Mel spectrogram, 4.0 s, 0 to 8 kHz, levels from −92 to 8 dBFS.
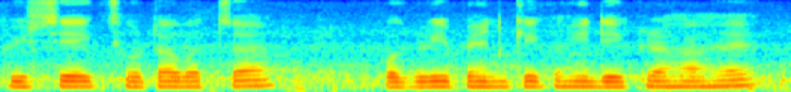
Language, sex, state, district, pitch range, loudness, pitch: Hindi, male, Assam, Sonitpur, 125-130 Hz, -16 LUFS, 130 Hz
